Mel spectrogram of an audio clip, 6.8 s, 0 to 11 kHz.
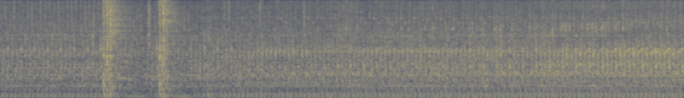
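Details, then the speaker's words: Used 2009 Kubota L3408Di tractor diesel idling; two brief thumps then a steady, even low rumble with no knocking, engine tight, no white smoke; dealer-reconditioned, engine and transmission described as excellent. "สวิทช์กุญแจสตาร์ทครึ่งเครื่องแน่นมากนะครับไม่มีควันขาวนะครับ"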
